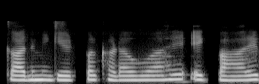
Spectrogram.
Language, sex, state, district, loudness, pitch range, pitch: Hindi, female, Uttar Pradesh, Saharanpur, -15 LUFS, 200-215 Hz, 205 Hz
